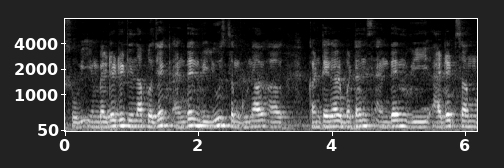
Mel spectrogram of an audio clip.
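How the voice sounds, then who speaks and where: Noticeable background noise and audible room echo surround a man talking at a fairly high pitch and fairly quick pace with ordinary pitch variation. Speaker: programming tutorial youtuber. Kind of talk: tutorial. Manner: hesitant, many fillers.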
